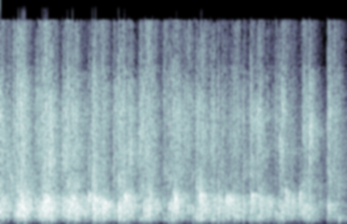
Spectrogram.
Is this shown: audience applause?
yes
